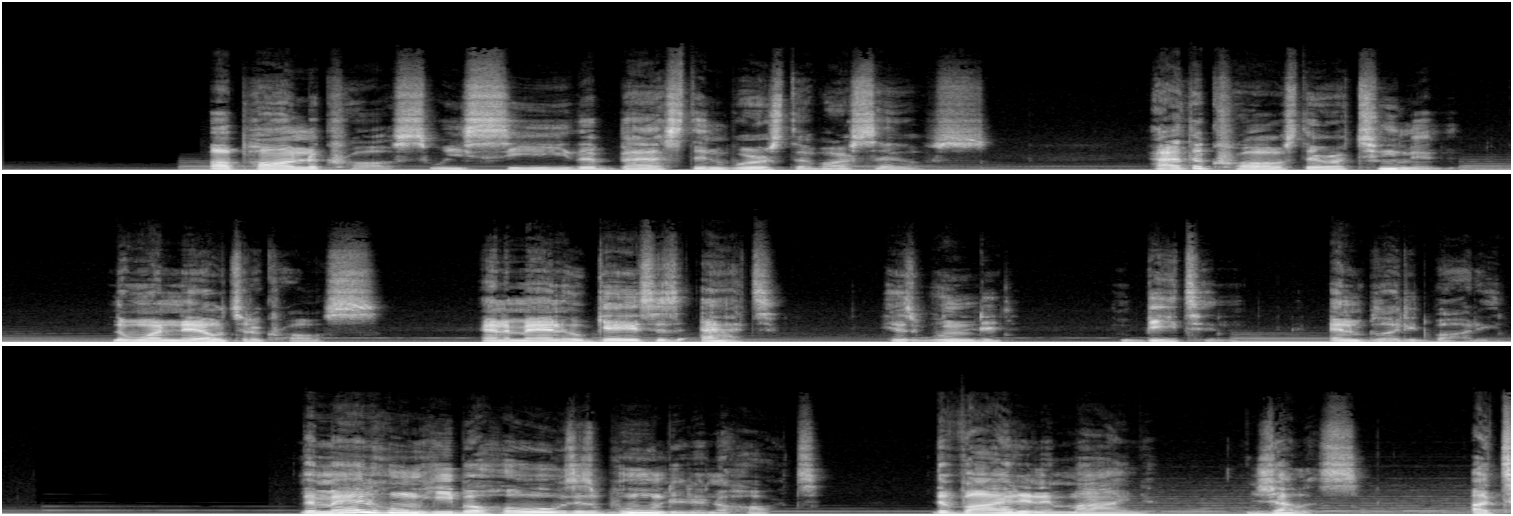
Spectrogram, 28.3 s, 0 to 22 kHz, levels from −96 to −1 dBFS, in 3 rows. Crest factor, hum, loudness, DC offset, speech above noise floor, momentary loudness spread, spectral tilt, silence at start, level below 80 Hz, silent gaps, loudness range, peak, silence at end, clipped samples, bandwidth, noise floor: 18 dB; none; -17 LUFS; under 0.1%; 35 dB; 18 LU; -5 dB/octave; 1.1 s; -46 dBFS; none; 9 LU; 0 dBFS; 0 s; under 0.1%; 14 kHz; -52 dBFS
